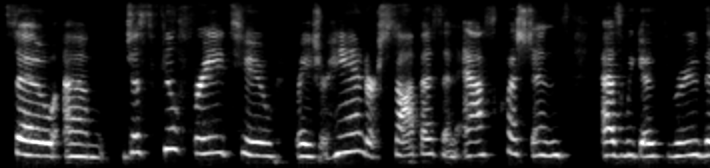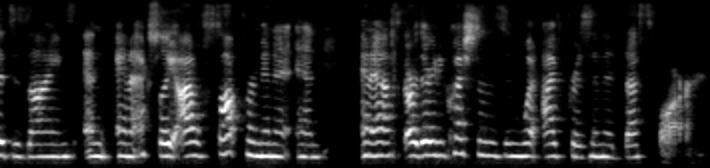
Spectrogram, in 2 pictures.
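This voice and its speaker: A woman has an ordinary speaking voice, fairly high in pitch, with fairly even intonation. She talks at a fairly slow pace against a quiet background. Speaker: project manager presenting an engineering study. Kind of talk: technical presentation on video call. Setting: video call.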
